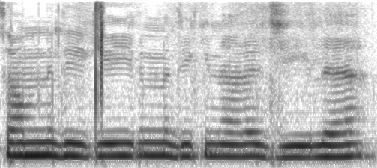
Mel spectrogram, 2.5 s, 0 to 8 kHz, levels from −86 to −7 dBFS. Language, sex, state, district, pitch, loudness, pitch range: Hindi, female, Uttar Pradesh, Shamli, 220 Hz, -22 LUFS, 215-225 Hz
